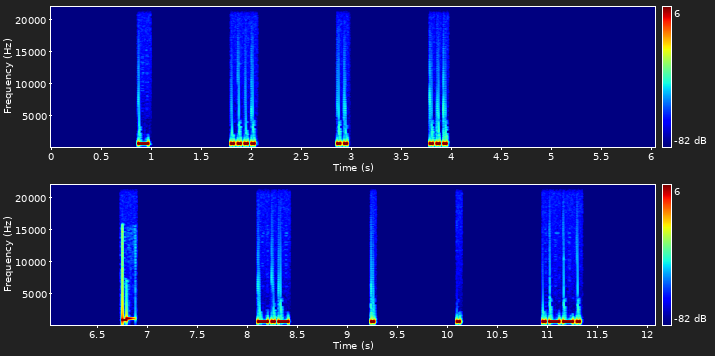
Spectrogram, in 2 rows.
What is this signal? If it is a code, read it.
Morse code, heard as a keyed tone, about 34 wpm, spaced as for 10 wpm, 700 Hz. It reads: THIS KEEP
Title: 8x Character Spacing - Top 300 Words - 35wpm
